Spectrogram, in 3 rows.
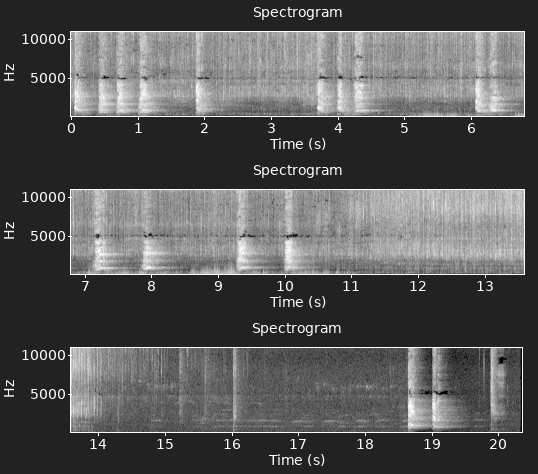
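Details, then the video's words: A 4-month-old female corgi puppy gives sharp, high yapping barks in quick bursts at a running water tap. "My baby corgi Zelda barking at water tap"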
